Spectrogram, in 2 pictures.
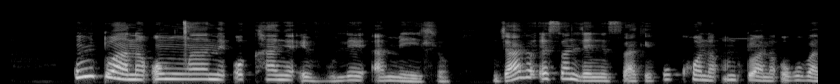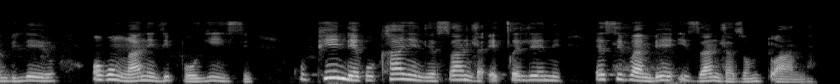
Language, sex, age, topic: North Ndebele, female, 25-35, health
